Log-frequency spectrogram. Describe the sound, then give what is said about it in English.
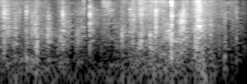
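Crisp rustling and crinkling of newspaper pages as the paper is handed over, a quick flurry of soft brushes and crackles, continuous for a couple of seconds, with no voices. “Let me see that paper.”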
